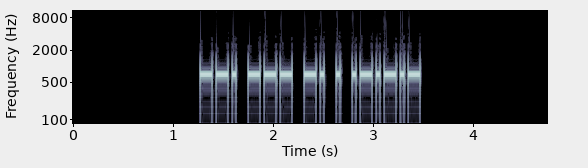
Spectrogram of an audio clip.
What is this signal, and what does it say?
Morse code, heard as a keyed tone, about 30 wpm, 700 Hz. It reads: GONE.
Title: A Sound Of Thunder 30wpm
